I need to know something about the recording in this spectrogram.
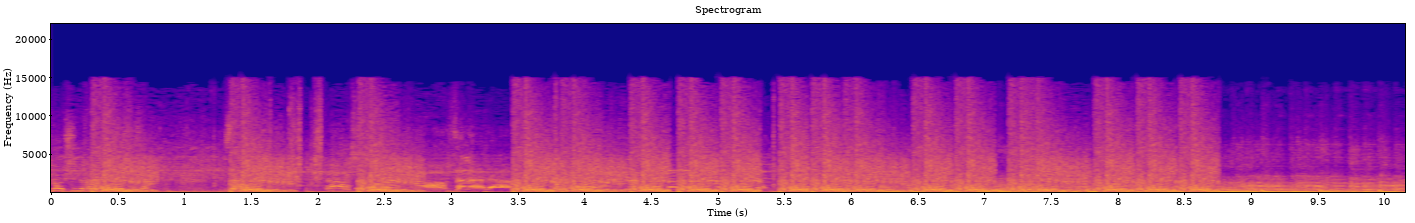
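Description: Rapid, repeated gunfire sound effects from a film soundtrack, laid over background music; the shooting stops abruptly about nine seconds in and the music carries on.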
